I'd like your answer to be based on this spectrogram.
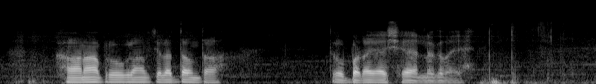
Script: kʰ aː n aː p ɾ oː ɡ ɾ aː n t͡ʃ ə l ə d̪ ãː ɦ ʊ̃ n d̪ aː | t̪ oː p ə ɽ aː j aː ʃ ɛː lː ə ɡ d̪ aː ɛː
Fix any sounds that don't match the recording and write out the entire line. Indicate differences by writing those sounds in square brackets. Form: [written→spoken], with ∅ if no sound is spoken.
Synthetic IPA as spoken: kʰ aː n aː p ɾ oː ɡ ɾ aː [n→m] t͡ʃ ə l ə d̪ [ãː→aː] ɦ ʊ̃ n d̪ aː | t̪ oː [p→b] ə ɽ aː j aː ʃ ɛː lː ə ɡ d̪ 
